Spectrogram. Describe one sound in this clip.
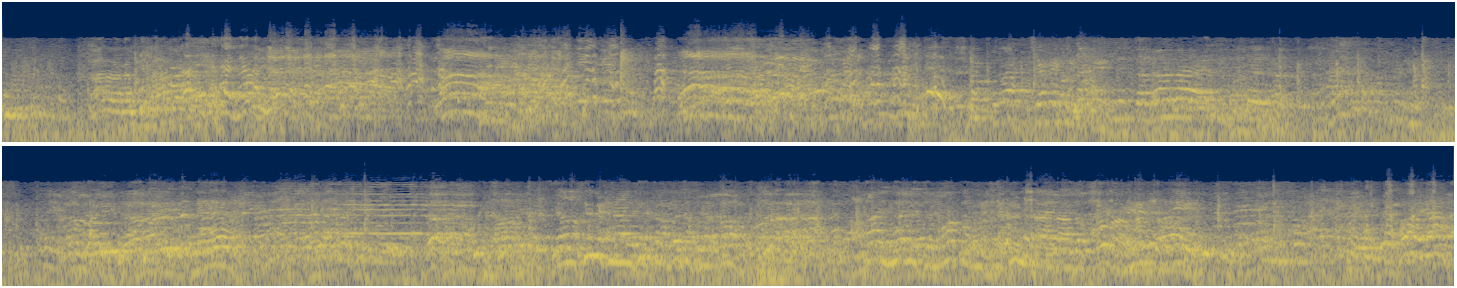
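A crowd of men chatter and call out loudly all around.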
